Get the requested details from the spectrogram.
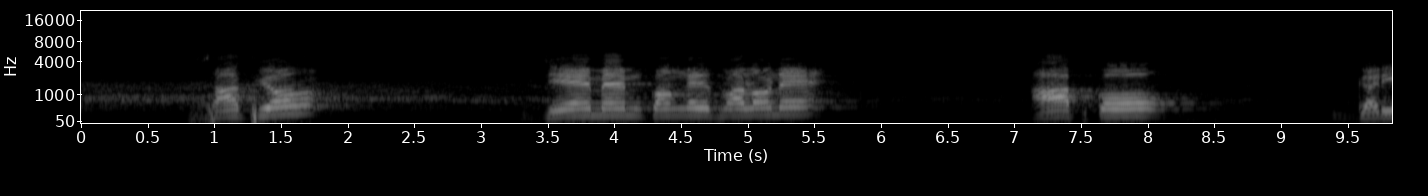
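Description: An elderly man speaks forcefully into a microphone over loudspeakers.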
